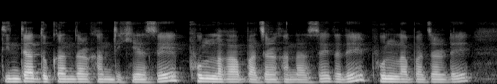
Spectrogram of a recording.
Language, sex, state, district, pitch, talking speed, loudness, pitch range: Nagamese, male, Nagaland, Dimapur, 125 Hz, 180 wpm, -16 LUFS, 115-140 Hz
